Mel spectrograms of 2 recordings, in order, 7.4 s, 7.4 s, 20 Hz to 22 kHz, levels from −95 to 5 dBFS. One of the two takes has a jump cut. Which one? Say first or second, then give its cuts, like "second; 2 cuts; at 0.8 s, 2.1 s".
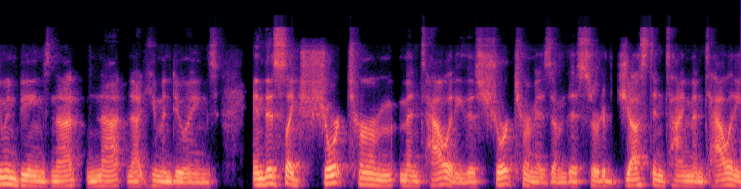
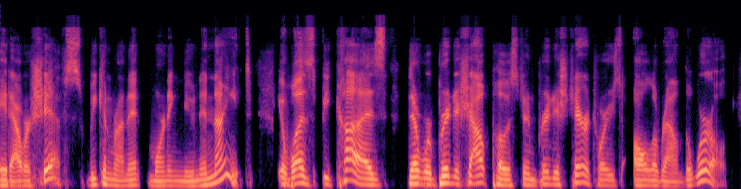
second; 1 cut; at 2.7 s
